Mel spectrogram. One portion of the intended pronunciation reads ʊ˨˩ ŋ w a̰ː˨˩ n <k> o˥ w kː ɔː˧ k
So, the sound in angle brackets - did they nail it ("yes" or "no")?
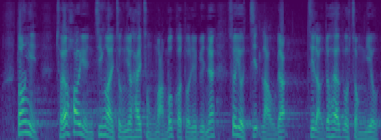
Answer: no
